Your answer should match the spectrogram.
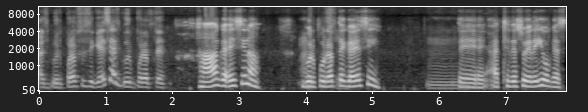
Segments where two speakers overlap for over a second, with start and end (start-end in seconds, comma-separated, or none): none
